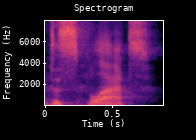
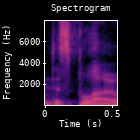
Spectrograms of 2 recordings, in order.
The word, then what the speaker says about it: Desplat: Alexandra Desplat. That's probably not how you say it. It's probably Desplo or something like that. No, it's Splatto. Splatto.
